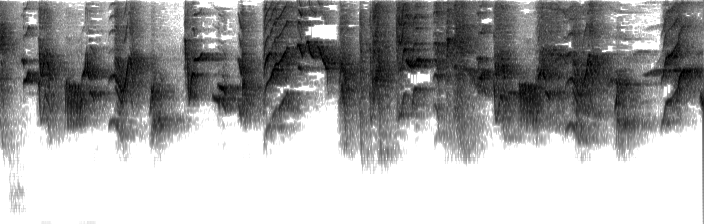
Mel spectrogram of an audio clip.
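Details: Oriental magpie-robin, kacer, singing dense, loud scratchy phrases of rich varied notes, harsh chatters mixed with sweet whistled slurs, packed almost without a break.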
